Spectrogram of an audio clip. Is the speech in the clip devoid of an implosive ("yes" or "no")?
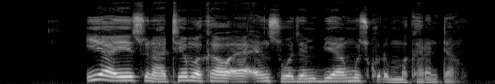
no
